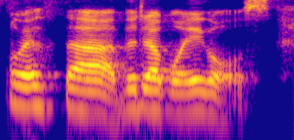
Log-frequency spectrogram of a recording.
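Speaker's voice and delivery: ordinary talk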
